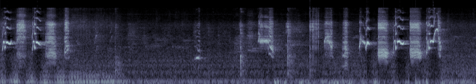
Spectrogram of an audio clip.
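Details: Morning song of a black-winged myna, used as a tutor for young birds: scattered short, harsh, chattering notes with thin whistles, coming in two loose bursts around a quiet gap.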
